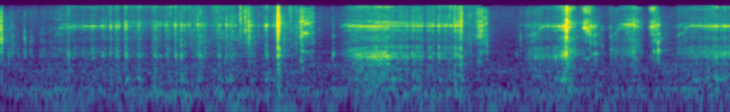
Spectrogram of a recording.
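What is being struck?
Solid soap bar shaved with a metal blade.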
